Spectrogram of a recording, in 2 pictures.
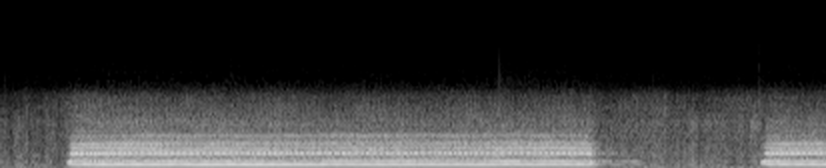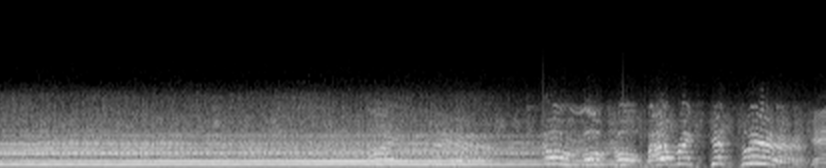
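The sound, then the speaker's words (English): An approaching supply train's whistle blows loud in two long, steady blasts separated by a short pause, then breaks into shorter wavering, bending toots at the end. “Oh, nobody'd hold up a supply train.”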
